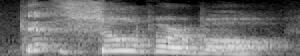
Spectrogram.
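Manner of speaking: very high, drawn-out yell.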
